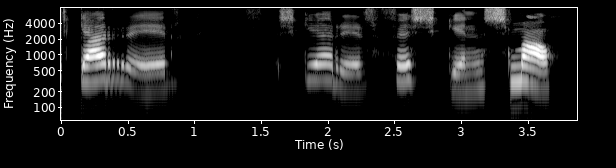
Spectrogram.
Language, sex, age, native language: Icelandic, female, 7, Slovak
